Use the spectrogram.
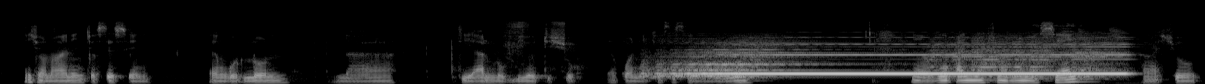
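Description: Feedback howl runs from 6.17 s to 11.66 s. Two devices sharing the room and the call let the loudspeaker's output re-enter the microphone with more gain each pass, so repeats grow rather than decay and narrow toward the loop's favoured frequency, a tone around 500 Hz. The loop's delay is roughly 150 ms, and the howl peaks about 9 dB above the speech before stopping. The call's band limit, with nothing above 8 kHz, is normal processing.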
